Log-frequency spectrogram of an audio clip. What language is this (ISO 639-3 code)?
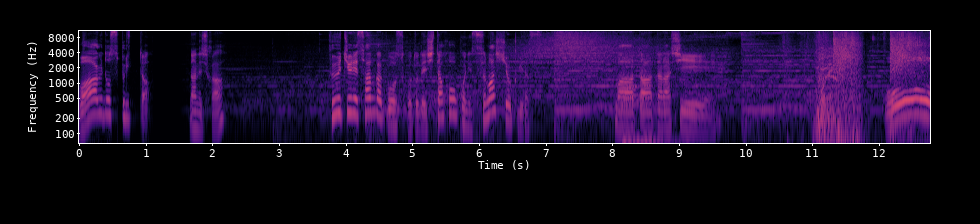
jpn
